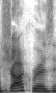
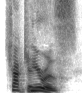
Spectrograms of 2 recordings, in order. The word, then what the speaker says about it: chakras: She's taking you to Reiki and you're talking about your fucking chakras and you don't even know how to pronounce it properly. You're over here calling them Shakira's. – Checkers. Yeah, my checkers are out of balance.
